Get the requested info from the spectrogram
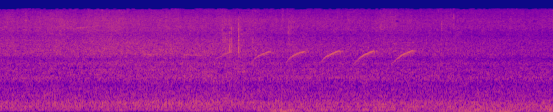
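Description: Steady outdoor background noise with a bird calling a run of five short rising chirps about three seconds in, just after a couple of faint clicks.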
